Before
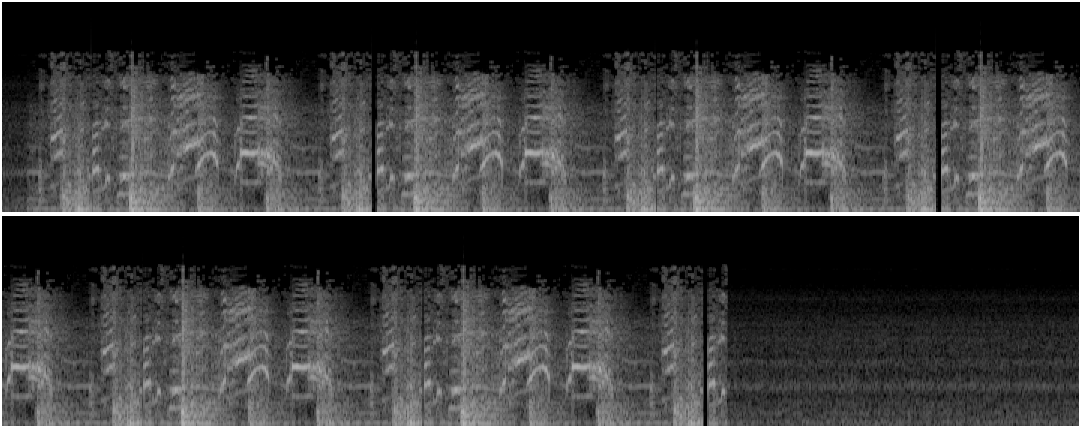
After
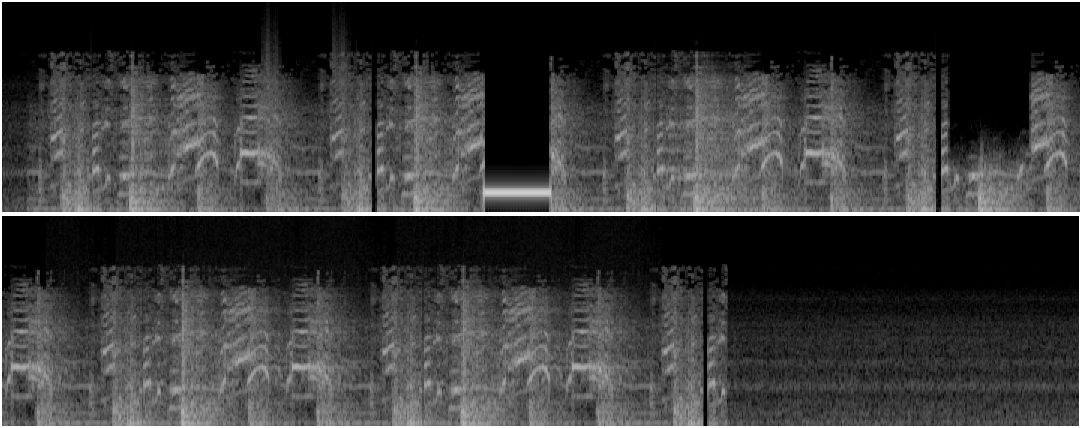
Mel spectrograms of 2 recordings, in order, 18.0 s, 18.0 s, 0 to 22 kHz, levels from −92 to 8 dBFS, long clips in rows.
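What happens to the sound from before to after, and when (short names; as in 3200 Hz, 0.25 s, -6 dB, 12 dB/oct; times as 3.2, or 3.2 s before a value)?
0.84–1.46 notch comb 310 Hz
2.16–2.96 overloaded stage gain 30.5 dB
4.01–4.57 bleep 381 Hz -11.5 dBFS
5.36–6.05 reverb throw, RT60 2.4 s, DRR 6 dB
7.88–8.57 steep low-pass 850 Hz
9.23–14.47 lo-fi delay 0.11 s, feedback 55%, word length 8-bit, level -15 dB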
